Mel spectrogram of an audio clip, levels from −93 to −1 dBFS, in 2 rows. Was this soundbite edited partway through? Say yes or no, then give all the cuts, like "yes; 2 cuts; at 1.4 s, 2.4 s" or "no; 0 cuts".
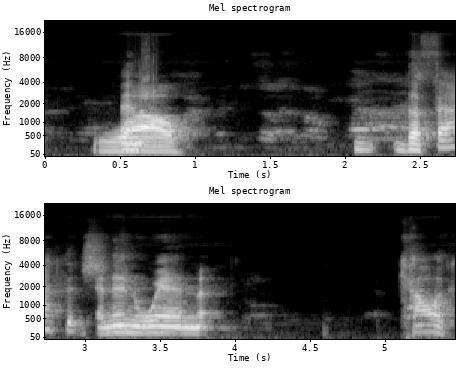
yes; 1 cut; at 2.9 s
